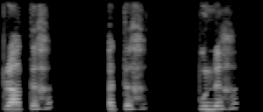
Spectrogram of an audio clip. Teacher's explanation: विसर्ग, विसर्ग को भी हिंदी वर्णमाला में स्वरों के साथ लिखने की परंपरा है। इसका उच्चारण केवल संस्कृत से आए कुछ तत्सम शब्दों में किया जाता है और उच्चारण ह की तरह होता है।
